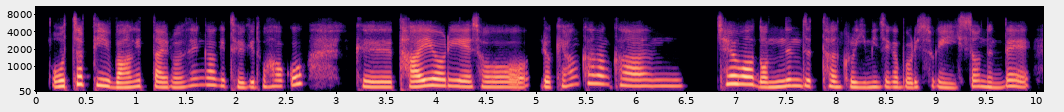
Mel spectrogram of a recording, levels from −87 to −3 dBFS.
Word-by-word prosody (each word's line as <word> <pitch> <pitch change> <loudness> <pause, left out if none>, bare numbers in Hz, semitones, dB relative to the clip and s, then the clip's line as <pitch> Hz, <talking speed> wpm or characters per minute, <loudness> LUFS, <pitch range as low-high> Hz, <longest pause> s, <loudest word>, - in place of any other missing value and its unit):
'어차피 250 +3 +2
망했다.' 200 +3 +1
이런 185 0 -2
생각이 260 +1 -4
들기도 190 0 -4
하고 225 +9 -1 0.5
그 195 -3 +1
다이어리에서 205 -4 +2
이렇게 200 +3 -2
1 270 +5 -6
칸, 335 -1 -1
1 310 -2 0
칸 235 -2 -2 0.3
채워 310 -1 +6
넣는 210 +3 +1
듯한 225 -2 -2
그런 195 0 -1
이미지가 195 +1 -3
머릿속에 190 +3 -4
있었는데 195 +4 -2
220 Hz, 285 characters per minute, -19 LUFS, 195-240 Hz, 0.5 s, 채워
